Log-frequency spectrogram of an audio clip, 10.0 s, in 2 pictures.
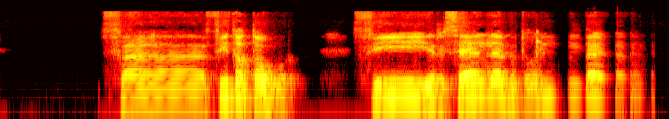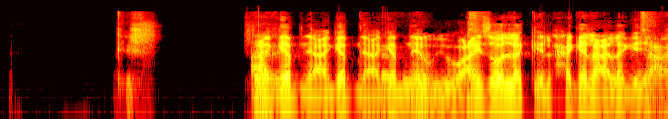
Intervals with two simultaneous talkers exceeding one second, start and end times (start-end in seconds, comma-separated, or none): none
